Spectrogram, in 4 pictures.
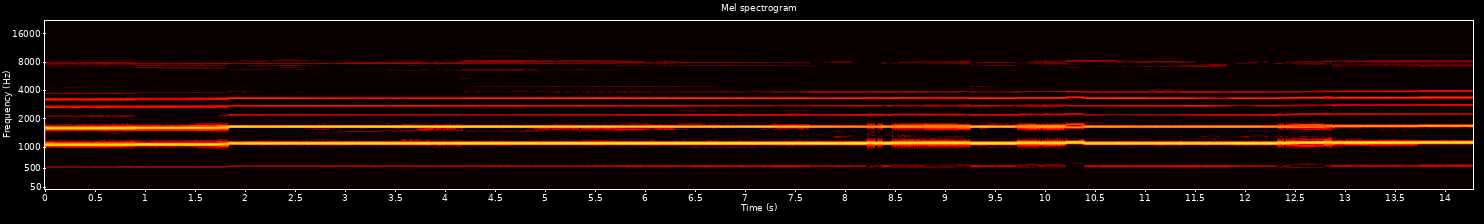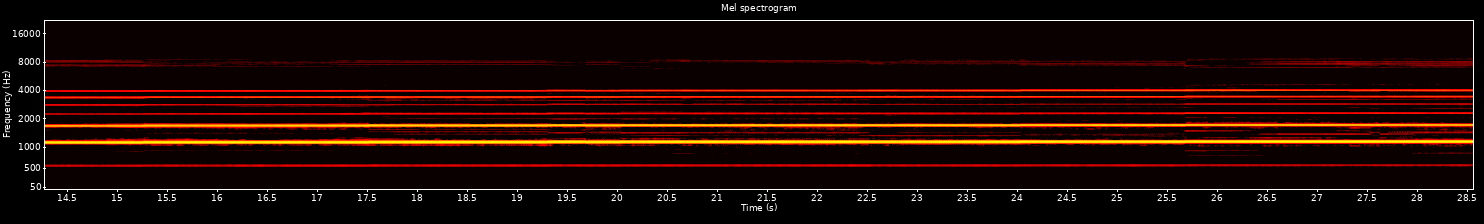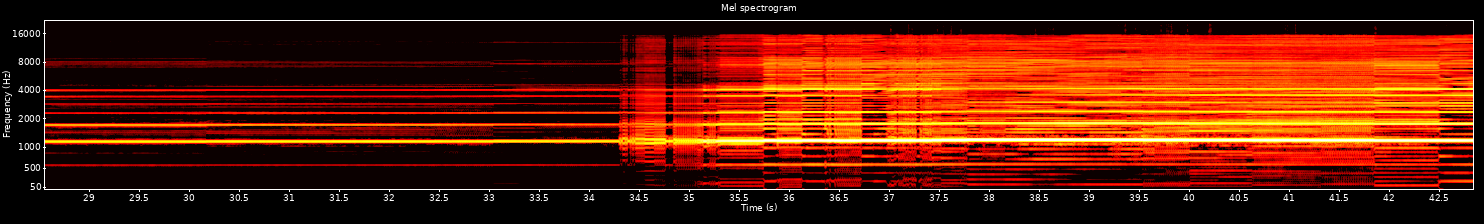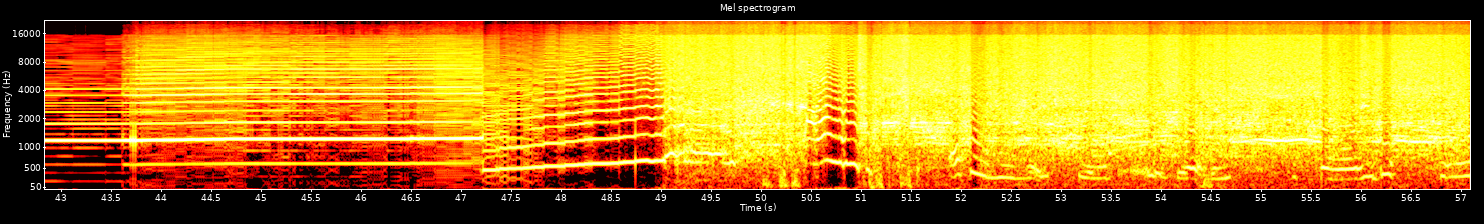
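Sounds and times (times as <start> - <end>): droning electronic tone: 30.8 - 57.0
low notes: 46.8 - 54.4.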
